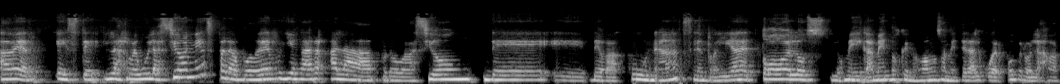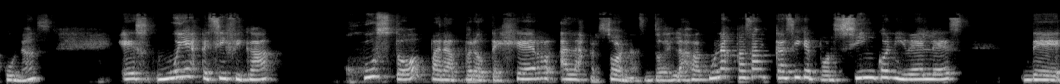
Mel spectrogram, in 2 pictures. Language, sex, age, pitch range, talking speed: Spanish, female, 20-39, 205-255 Hz, 140 wpm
